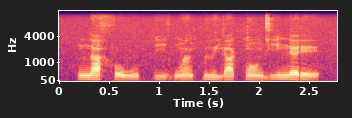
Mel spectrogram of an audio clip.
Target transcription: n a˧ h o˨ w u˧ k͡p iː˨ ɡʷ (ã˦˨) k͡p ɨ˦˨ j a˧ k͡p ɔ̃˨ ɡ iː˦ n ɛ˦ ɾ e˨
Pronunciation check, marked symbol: incorrect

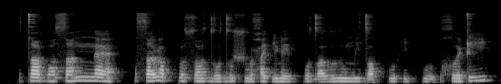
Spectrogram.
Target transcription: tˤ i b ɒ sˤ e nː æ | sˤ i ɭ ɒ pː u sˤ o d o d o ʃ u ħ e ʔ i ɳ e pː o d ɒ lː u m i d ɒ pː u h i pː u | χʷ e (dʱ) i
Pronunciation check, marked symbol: incorrect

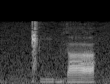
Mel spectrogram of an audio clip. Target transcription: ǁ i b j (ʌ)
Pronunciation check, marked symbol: incorrect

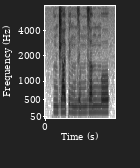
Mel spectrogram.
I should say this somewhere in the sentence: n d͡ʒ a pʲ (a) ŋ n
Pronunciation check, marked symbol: correct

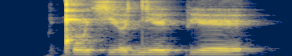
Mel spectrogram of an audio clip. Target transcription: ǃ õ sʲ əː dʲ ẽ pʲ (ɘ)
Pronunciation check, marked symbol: incorrect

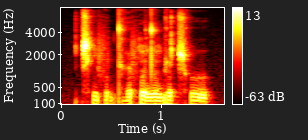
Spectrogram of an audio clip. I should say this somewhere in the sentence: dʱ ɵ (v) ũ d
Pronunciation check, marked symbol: incorrect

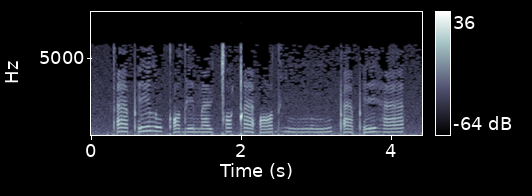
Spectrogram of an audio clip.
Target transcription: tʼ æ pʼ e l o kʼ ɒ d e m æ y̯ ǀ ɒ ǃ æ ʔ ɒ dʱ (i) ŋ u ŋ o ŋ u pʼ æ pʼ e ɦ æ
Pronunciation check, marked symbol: correct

